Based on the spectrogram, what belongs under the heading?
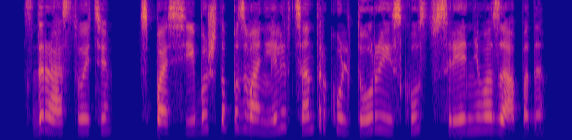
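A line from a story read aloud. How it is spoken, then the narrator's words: Polite female robot voice. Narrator (Russian): вежливо благодарит его робот женским голосом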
